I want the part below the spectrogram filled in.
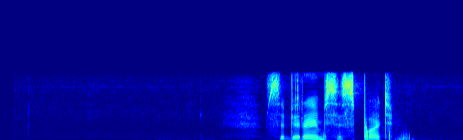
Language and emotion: Russian, neutral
